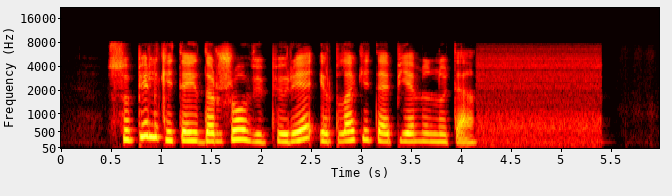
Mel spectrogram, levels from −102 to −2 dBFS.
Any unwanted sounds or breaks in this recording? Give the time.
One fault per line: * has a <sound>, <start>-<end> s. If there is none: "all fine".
all fine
